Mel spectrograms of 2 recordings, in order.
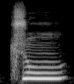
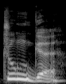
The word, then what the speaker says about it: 中: Le G est assez peu prononcé en fait. Hein. Surtout pas zhong. Voilà. Surtout pas. En fait, pour moi, il appuie sur la nasalité du son plus que le son G.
